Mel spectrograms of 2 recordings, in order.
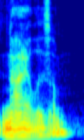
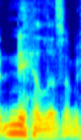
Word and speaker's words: nihilism: And that is the United States of America is dominated by one prevailing ethic, one philosophy, one mindset, and that is nihilism, or nihilism, if you prefer to pronounce it that way.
